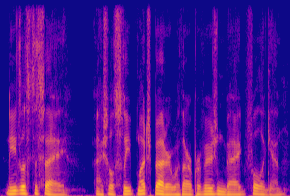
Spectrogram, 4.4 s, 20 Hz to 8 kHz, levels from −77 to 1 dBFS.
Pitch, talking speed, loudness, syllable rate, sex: 110 Hz, 195 wpm, -18 LUFS, 5.1 syllables/s, male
